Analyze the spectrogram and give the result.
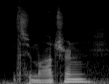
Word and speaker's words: Sumatran: I need your help with this pronunciation. Sumatran. Sumatran. – Sumatran.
